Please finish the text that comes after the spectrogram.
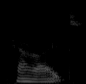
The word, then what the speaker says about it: charoite: Charoite, I keep being told to say it properly.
